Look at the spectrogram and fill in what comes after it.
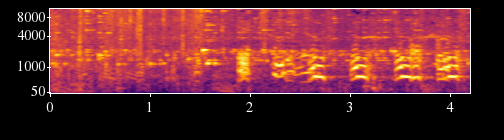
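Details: Segugio Maremmano hound baying during a wild boar hunt near Rieti, Italy, November 2017; after muffled background barking, loud bell-like bays ring out about twice per second, each rising then falling, over quieter pack noise.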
